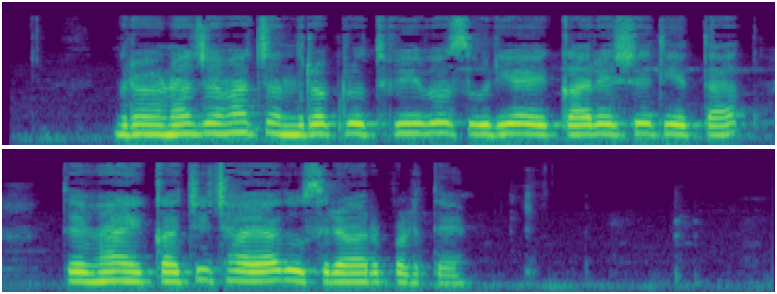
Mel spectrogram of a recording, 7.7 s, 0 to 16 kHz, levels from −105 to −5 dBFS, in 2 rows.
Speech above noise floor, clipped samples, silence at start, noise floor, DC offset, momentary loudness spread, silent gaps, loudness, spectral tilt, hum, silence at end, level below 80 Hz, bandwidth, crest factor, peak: 41 dB; under 0.1%; 0.55 s; -65 dBFS; under 0.1%; 9 LU; none; -25 LUFS; -5 dB/octave; none; 1.55 s; -64 dBFS; 11.5 kHz; 14 dB; -10 dBFS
